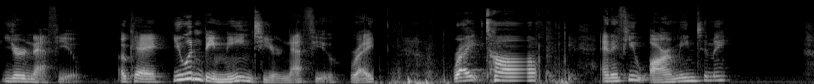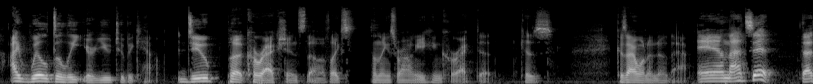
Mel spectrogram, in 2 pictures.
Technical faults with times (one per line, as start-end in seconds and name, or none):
5.11-5.38 long network dropout
5.81-6.73 jitter buffer slow-down
10.68-11.54 jitter buffer speed-up
11.61-11.88 call audio freeze
15.08-16.11 jitter buffer speed-up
